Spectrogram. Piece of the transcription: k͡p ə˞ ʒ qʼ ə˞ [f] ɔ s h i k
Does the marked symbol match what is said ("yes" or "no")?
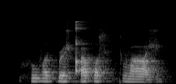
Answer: no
